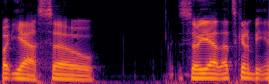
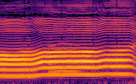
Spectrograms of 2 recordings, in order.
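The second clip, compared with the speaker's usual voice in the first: much higher and louder drawn-out "oh"; mock startled cry; 11 semitones higher, 10 dB louder than usual. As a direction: yelp it like the meme character. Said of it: "and he's like".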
